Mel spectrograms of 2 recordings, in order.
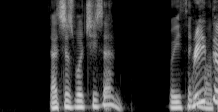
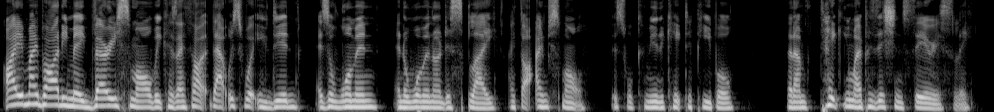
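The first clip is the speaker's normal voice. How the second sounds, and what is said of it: Put-on New Zealand accent. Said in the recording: “This is me doing like a Kiwi accent, I guess.”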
